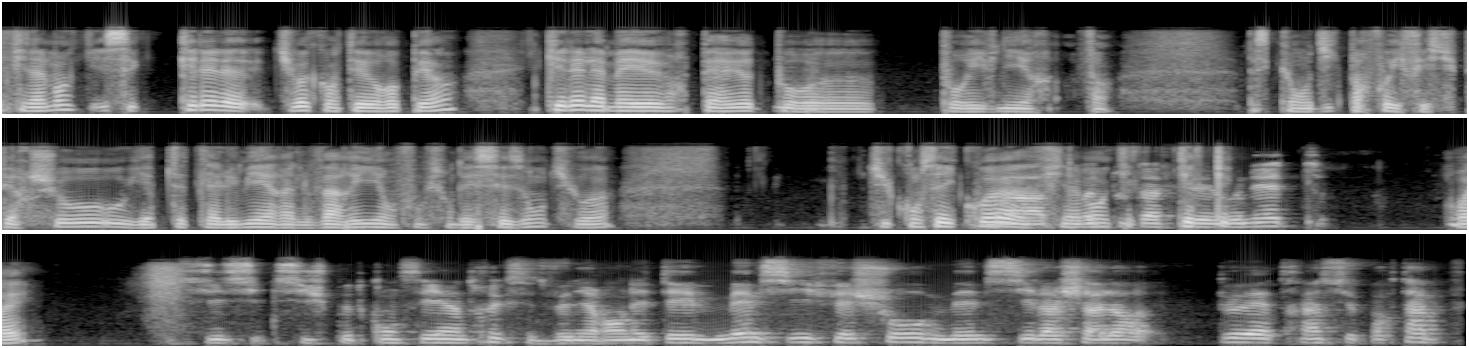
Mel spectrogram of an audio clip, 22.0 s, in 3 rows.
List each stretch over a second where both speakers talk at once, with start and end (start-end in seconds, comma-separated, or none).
12.2-13.5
